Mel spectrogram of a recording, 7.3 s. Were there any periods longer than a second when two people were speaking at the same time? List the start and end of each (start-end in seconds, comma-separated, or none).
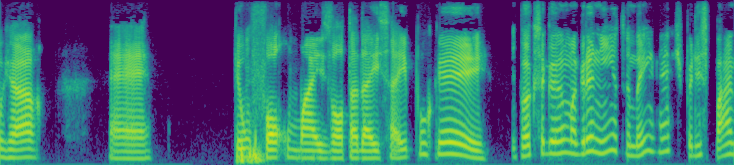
none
